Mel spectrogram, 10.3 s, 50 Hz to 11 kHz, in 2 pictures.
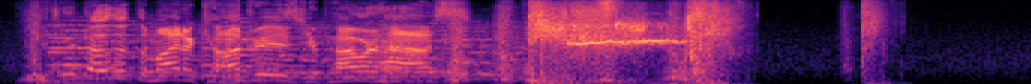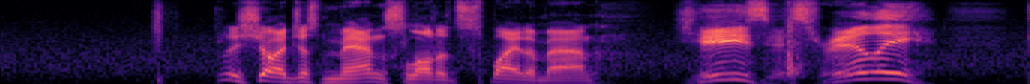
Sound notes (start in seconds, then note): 2.6 thud!; 3.4 splat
